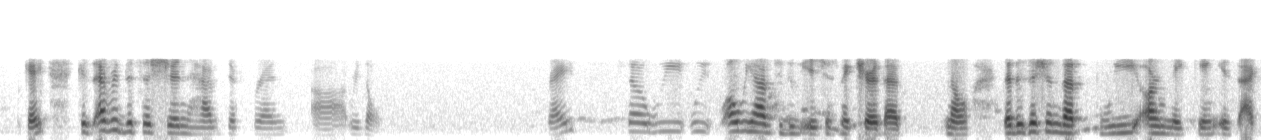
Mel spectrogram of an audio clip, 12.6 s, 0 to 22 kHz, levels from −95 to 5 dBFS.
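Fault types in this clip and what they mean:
Bluetooth CVSD headset codec: The whole clip passes through this narrowband headset codec. It sends one bit per sample, saying only up or down, with a step size that adapts, which fits a 64 kbps link. Nothing above about 3.7 kHz gets through, and the low end thins below about 250 Hz. The damage is plainly audible. S sounds turn scratchy, loud bright moments distort, and a grainy hiss sits under the speech.
Automatic gain rising: The level control hears the input drop by about 21 dB and slowly raises its gain to compensate. This happens twice. From 1.73 to 3.85 s, just after "okay because every", the gain climbs by about 5 dB. From 5.47 to 7.22 s, just before "all we have to", it climbs by about 4 dB. Speech and background noise swell together across each stretch, and the first follows a moment where the talker moves back from the microphone.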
